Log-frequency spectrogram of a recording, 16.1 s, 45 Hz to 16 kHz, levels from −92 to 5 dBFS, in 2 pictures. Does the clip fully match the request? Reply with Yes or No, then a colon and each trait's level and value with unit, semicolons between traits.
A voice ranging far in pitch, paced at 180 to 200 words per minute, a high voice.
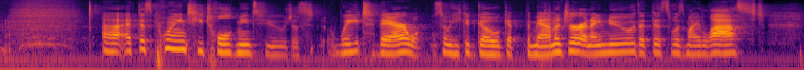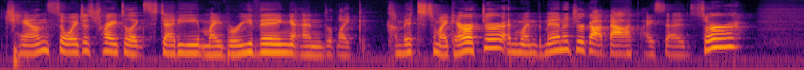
No: average, 3.2 semitones; average, 195 wpm; high, 195 Hz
